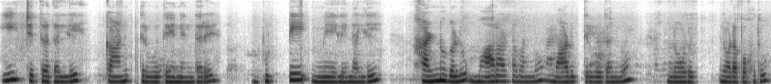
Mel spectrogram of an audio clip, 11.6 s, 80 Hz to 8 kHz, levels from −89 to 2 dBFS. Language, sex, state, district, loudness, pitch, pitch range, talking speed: Kannada, female, Karnataka, Dharwad, -17 LUFS, 180 Hz, 170-200 Hz, 55 wpm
